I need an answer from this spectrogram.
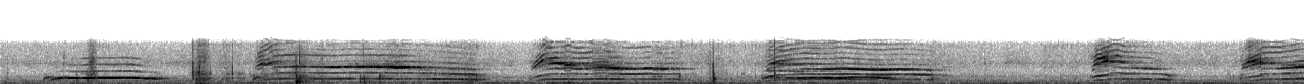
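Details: Several loud meows from young Siamese cats, long wavering calls that swoop up and hold, some shorter and bending, repeated every couple of seconds with light thumps and room noise between.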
